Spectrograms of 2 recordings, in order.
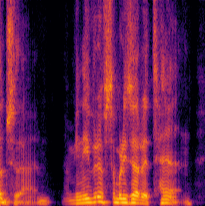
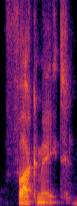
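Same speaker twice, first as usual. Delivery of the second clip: hushed, lower Aussie-style sympathy; quoting an Aussie mate; 6 semitones lower, 5 dB quieter than usual. Retold or imitated. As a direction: lower and softer, a blunt two-word sympathy. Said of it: "He's an Aussie".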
